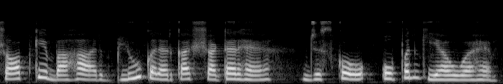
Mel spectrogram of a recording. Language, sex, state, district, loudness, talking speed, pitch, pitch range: Hindi, female, Jharkhand, Ranchi, -15 LUFS, 155 wpm, 235 Hz, 220-260 Hz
